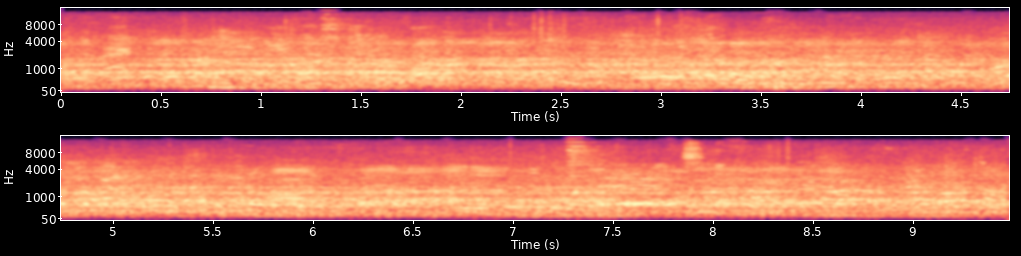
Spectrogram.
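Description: A crowd of men and women chatters and murmurs all around.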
